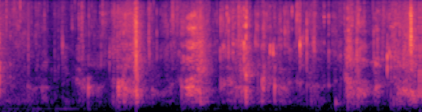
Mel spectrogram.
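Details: Dougie, a pit bull, eats a whole raw chicken indoors; wet crunching and tearing bites come in irregular bursts, with crinkling sounds in a small room.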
